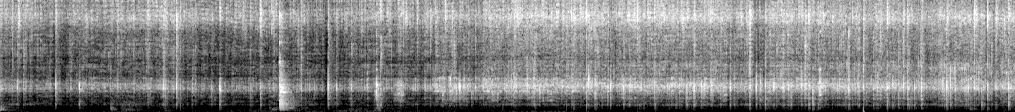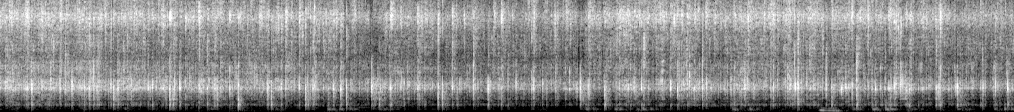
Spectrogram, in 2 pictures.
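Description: Ginger fried in hot ghee for doi polao, a steady close sizzle that runs for about twenty seconds and is broken by a few soft stirring scrapes and clinks, with no talking.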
